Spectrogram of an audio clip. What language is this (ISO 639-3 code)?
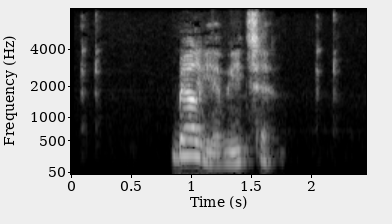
fry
